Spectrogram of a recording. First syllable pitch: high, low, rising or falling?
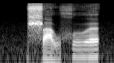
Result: low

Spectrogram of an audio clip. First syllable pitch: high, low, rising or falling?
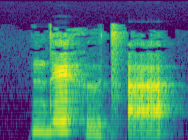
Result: high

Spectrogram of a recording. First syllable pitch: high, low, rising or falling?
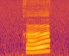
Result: rising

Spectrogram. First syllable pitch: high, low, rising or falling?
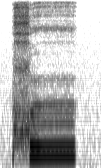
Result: high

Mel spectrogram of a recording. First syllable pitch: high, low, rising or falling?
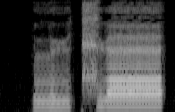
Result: rising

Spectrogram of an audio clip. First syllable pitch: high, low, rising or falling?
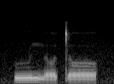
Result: high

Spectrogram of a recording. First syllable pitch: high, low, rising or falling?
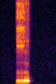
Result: low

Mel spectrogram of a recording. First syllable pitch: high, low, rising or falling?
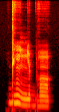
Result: falling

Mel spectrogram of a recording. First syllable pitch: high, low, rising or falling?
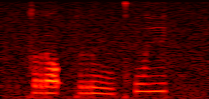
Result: low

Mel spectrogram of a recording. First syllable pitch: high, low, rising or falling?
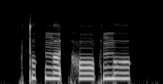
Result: high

